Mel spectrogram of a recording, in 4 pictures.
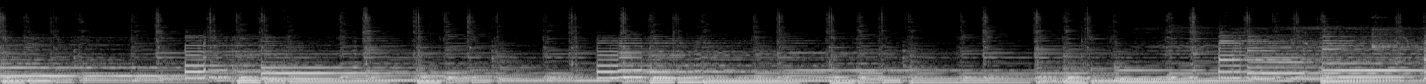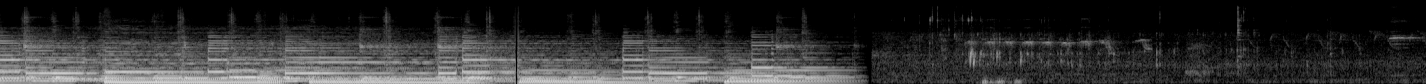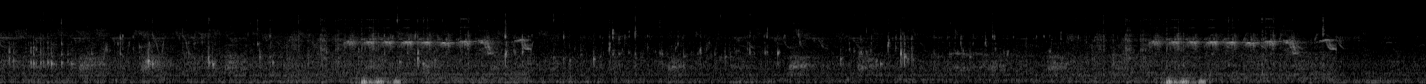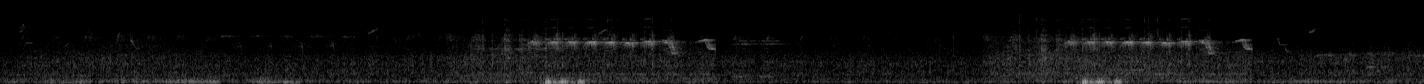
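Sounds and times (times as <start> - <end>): faint bird chirps: 24.0 - 25.8, 27.4 - 33.9, 52.3 - 56.2.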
